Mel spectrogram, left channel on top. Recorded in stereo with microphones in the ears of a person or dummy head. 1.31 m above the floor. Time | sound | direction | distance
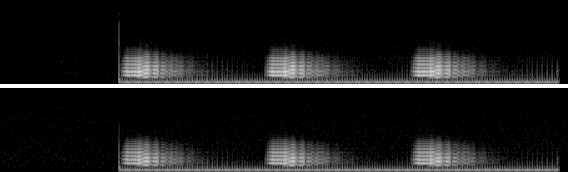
1.2 | an alarm | 75° left (ahead or behind) | ?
